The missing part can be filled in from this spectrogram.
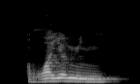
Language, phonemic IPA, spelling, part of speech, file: French, /ʁwa.jo.m‿y.ni/, Royaume-Uni, proper noun, LL-Q150 (fra)-Royaume-Uni.wav
- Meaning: United Kingdom (a kingdom and country in Northern Europe; official name: Royaume-Uni de Grande-Bretagne et d'Irlande du Nord)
